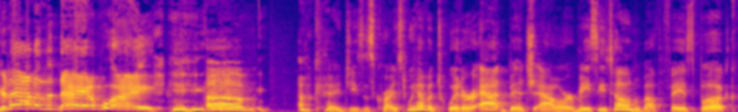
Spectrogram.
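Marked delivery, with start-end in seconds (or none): 0.0-2.7 very slow, high cowboy drawl, every word dragged out. Podcast host joking about Southern accents, doing an Arthur Morgan voice. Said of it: "I just sound like Arthur Morgan".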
